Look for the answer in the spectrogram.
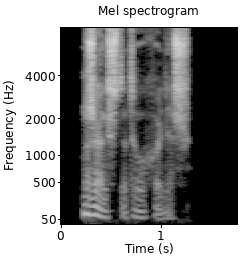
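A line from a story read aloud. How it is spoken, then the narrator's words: Quiet. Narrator (Russian): тихо сказал Ранд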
